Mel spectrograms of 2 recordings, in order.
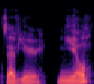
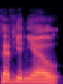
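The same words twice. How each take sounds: First: The name is said with American pronunciation. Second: The name is said with French pronunciation.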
